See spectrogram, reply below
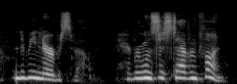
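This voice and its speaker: A woman reading a high-voiced, upbeat teen snowboarder. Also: rapid-fire, dry recording, studio quality, natural voice. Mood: hushed, tender. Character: upbeat, encouraging teenage snowboarder with a crush. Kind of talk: screenplay table read.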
